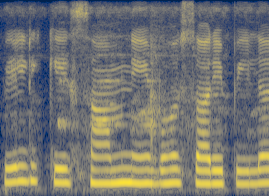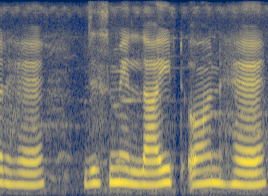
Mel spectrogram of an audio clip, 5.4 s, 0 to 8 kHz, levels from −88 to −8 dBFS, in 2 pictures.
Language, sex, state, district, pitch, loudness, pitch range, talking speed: Hindi, female, Bihar, Katihar, 200 Hz, -16 LUFS, 190-210 Hz, 125 wpm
